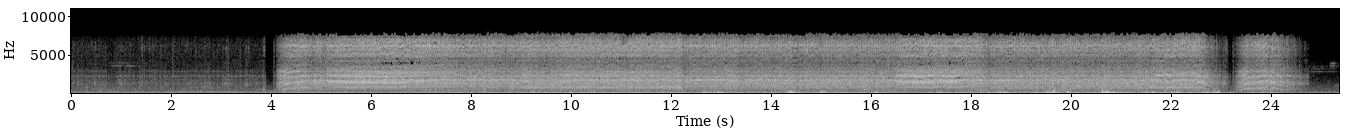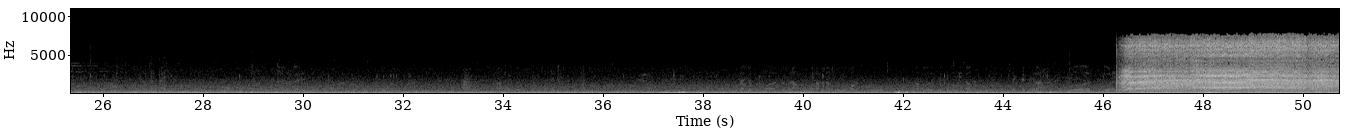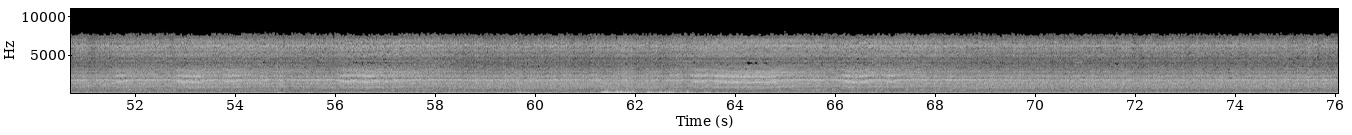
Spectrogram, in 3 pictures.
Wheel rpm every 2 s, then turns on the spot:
20, 20, 140, 220, 230, 230, 230, 230, 230, 230, 230, 150, 40, 0, 0, 0, 0, 0, 0, 0, 0, 0, 0, 120, 220, 230, 220, 230, 220, 230, 230, 230, 220, 230, 230, 230, 230, 230.
0-4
